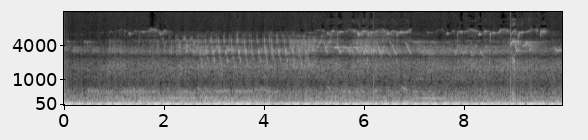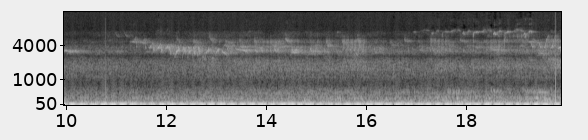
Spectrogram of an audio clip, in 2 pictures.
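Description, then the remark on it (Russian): A goldcrest sings from the top of an old spruce, a thin, very high whistling song in repeated short phrases, fairly soft, over a steady low rumble of background noise. “На вершине старой ели поет самая маленькая из наших птиц — королек.”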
